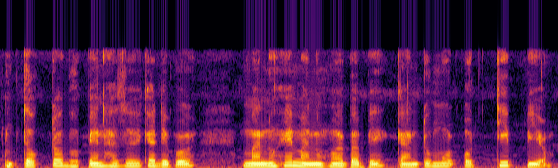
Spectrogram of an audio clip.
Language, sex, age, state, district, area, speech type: Assamese, male, 30-45, Assam, Lakhimpur, rural, spontaneous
